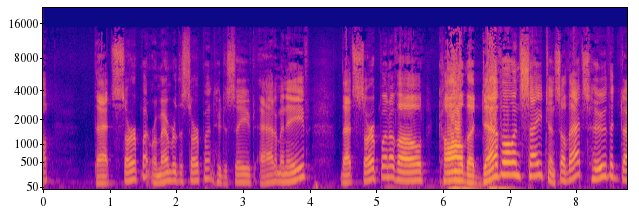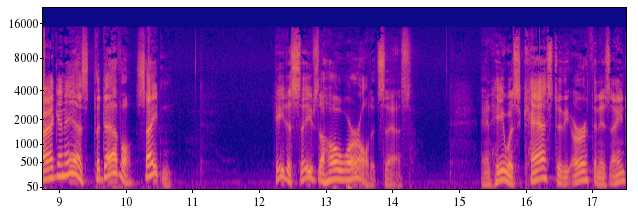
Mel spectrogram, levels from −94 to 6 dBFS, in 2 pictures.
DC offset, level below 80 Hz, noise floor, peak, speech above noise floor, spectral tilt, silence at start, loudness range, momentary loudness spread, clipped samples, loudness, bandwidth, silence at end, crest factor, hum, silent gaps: under 0.1%; -52 dBFS; -62 dBFS; 0 dBFS; 42 dB; -3 dB/octave; 0 s; 9 LU; 14 LU; under 0.1%; -20 LUFS; 15.5 kHz; 0 s; 20 dB; none; none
